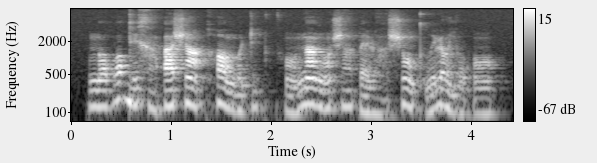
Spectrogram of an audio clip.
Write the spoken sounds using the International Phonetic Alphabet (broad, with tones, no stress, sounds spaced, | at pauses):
n ɔ˨ b ɔ˦ ɡ e˨˥ x a̤˨˩˦ ʔ a˨˥ ʃ ã˦˨ qʰ ɔ˦˨ ŋʷ i˨ ʈ e̤˦ kʷ t̪ʰ ɔ̃˨˩˦ n̪ ã˦ ɡ ɔ̃˨˥ ʃ a̤˦ p ɛ˨ ɭ a̤˨˩˦ ʃ ɔ̃˦˨ kʷʼ i˨˥ ɭ ɤ˦˨ j o˨ ʔ ɔ̃˨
